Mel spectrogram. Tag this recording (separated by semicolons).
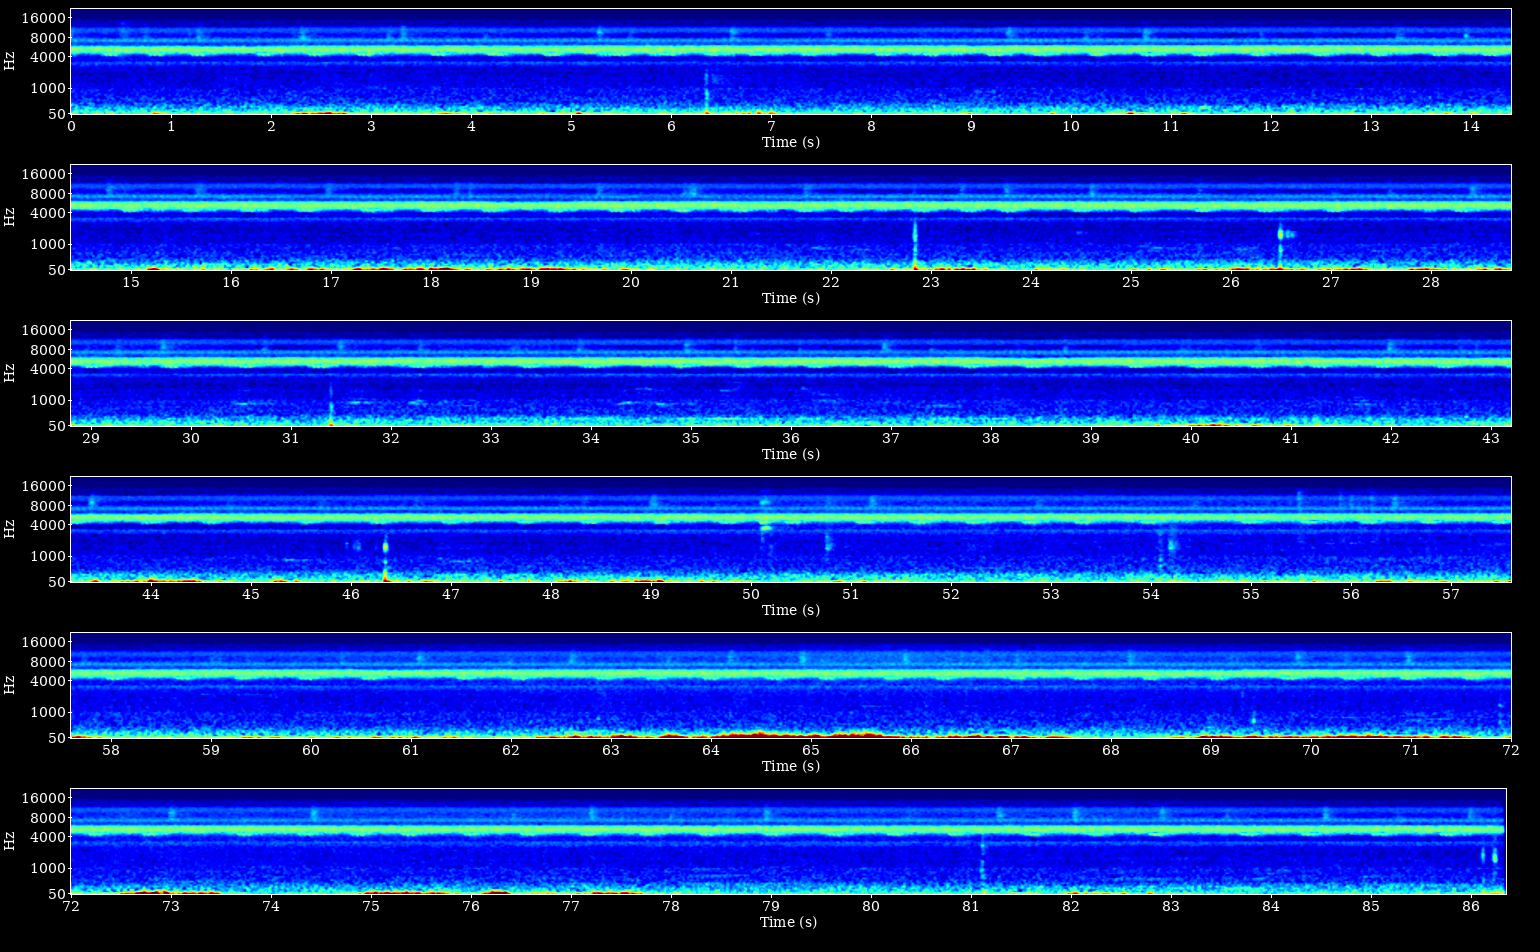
porch; outside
